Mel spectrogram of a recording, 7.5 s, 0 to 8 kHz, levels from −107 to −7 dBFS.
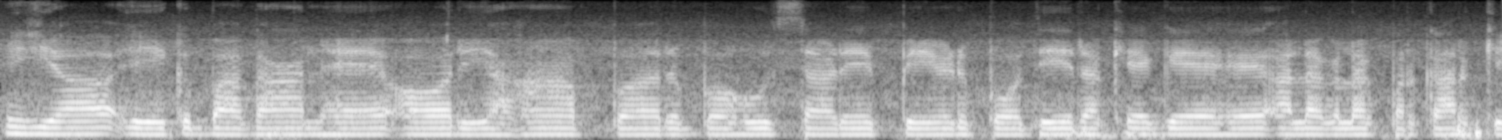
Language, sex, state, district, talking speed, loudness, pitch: Hindi, male, Jharkhand, Deoghar, 145 wpm, -14 LUFS, 130 Hz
